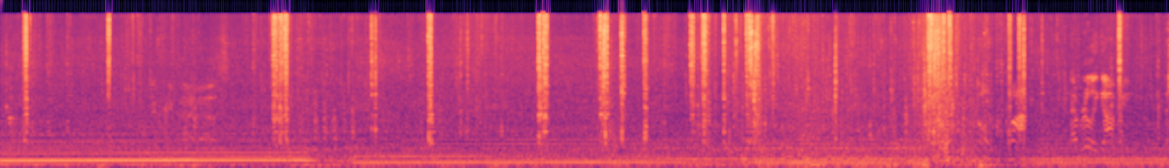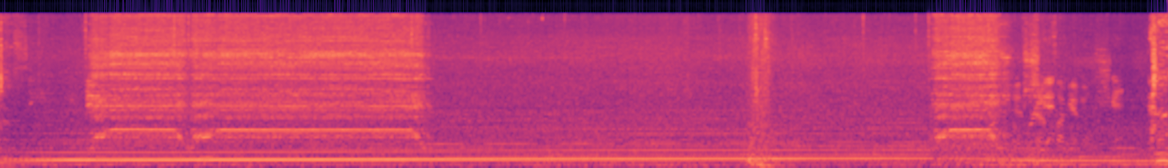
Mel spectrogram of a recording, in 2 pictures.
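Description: A car engine hums steadily, changing pitch as it shifts gears.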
